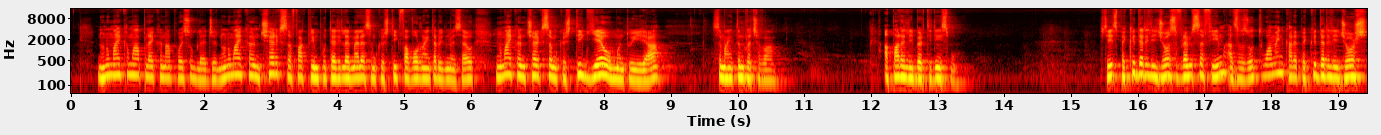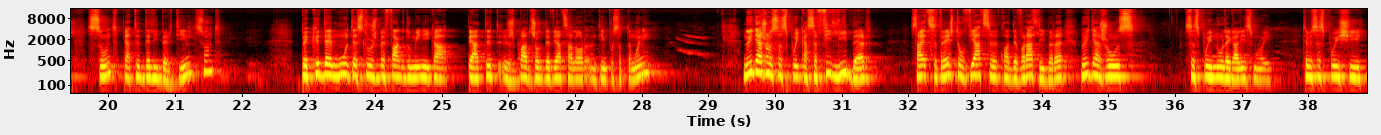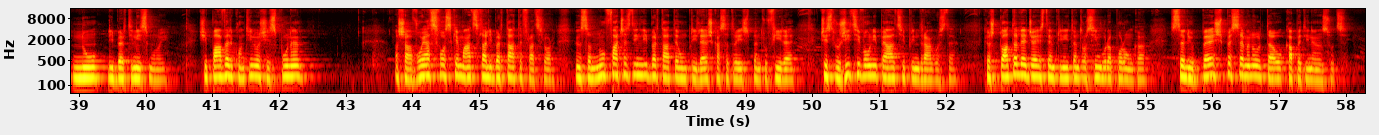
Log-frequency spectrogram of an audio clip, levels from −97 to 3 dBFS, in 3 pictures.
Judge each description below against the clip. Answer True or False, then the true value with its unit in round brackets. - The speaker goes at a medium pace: True (160 wpm)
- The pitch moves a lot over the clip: False (2.7 semitones)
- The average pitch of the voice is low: False (170 Hz)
